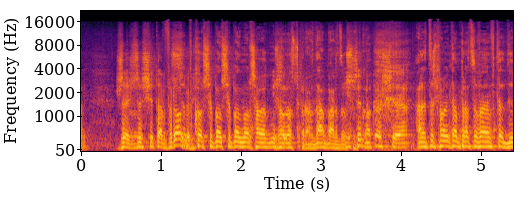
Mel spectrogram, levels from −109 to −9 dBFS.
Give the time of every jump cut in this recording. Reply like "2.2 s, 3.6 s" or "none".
1.8 s, 2.7 s

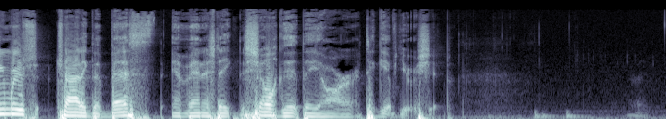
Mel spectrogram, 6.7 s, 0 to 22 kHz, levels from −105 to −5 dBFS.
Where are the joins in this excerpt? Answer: 0.9 s, 2.3 s, 2.7 s, 3.9 s

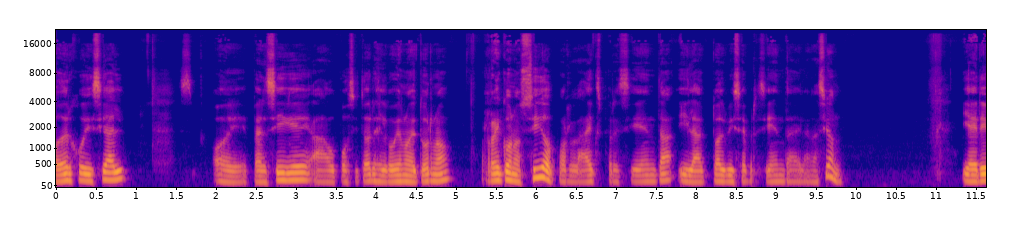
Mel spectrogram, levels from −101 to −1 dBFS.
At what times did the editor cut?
none

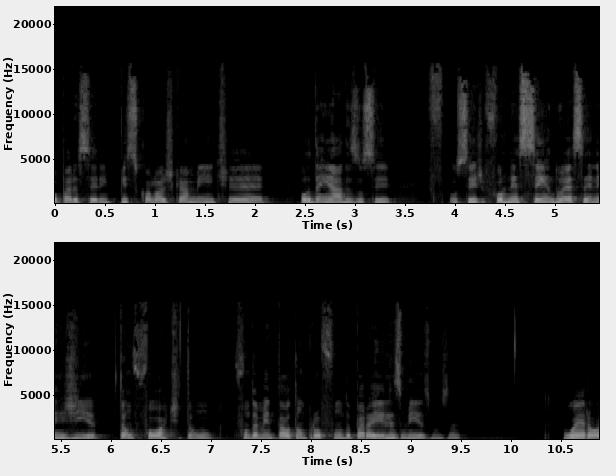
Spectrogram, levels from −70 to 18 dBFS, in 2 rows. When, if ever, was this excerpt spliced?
none

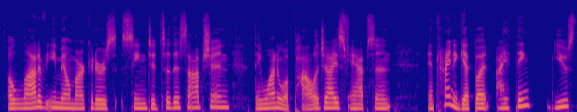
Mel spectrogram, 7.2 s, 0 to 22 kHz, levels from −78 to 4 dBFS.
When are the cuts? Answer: 2.0 s, 4.4 s, 5.4 s, 5.9 s

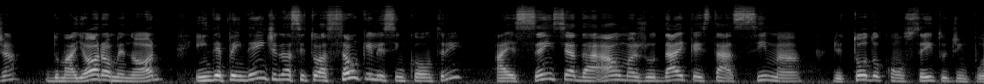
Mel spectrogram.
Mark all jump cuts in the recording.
none

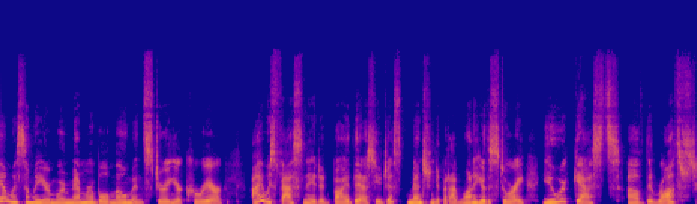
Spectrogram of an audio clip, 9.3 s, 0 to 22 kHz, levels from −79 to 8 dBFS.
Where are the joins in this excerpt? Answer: none

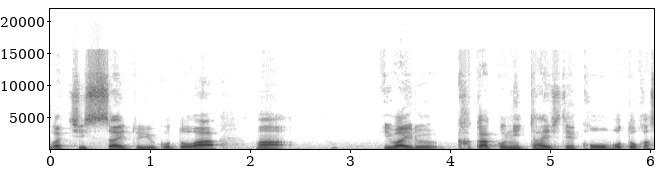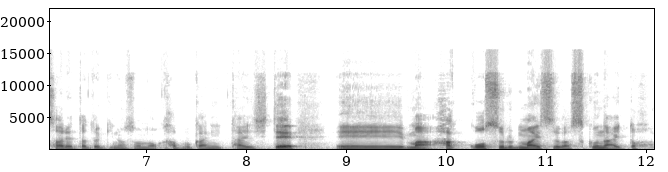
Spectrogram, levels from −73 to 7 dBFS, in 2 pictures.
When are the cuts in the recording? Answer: none

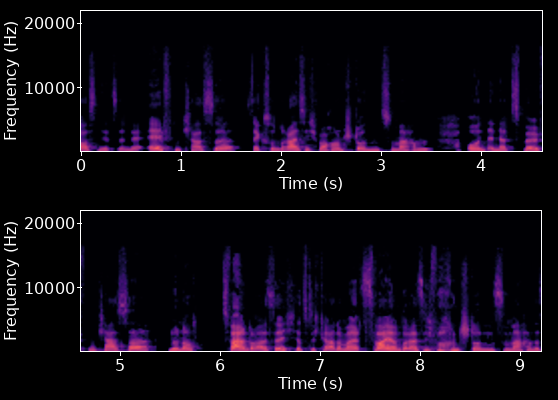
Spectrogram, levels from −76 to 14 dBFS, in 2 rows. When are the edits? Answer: 4.1 s, 5.4 s, 5.9 s, 6.9 s, 7.4 s

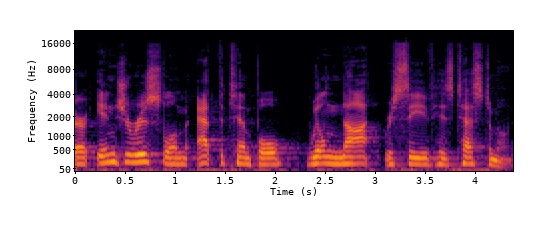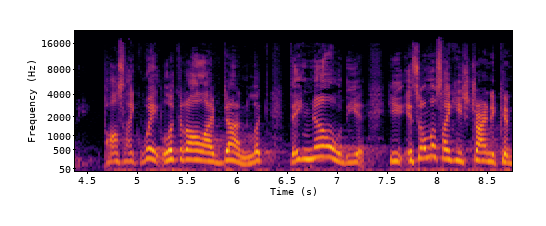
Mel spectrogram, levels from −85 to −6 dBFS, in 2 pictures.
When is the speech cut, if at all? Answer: 2.2 s, 3.0 s, 4.6 s

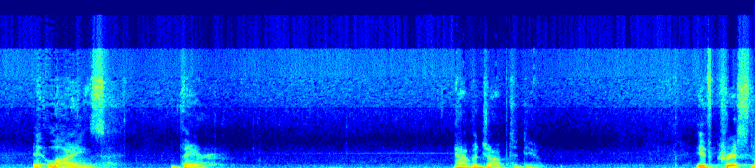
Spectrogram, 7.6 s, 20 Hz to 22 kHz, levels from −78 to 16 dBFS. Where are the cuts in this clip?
4.5 s

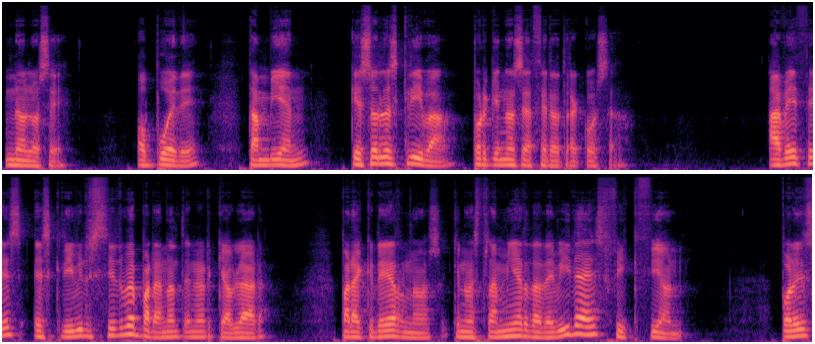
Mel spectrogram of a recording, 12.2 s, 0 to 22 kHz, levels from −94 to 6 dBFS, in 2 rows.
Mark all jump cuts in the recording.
none

